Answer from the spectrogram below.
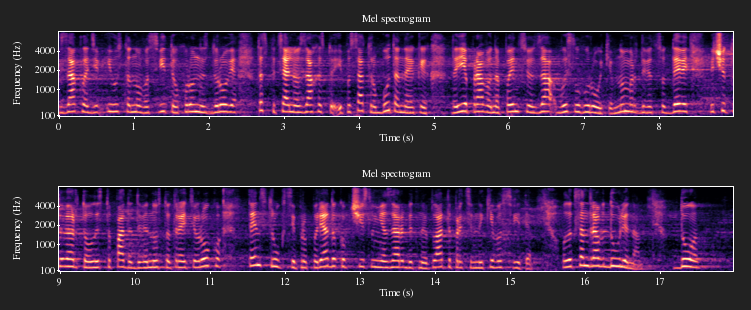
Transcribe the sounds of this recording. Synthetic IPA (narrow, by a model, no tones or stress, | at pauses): xzɑklˠɐdʲiwiʊst̪ɐnɔʋɔsʲʋʲit̪ɪɔxɔɾɔnːɪjzd̪ɔɾɔʋjɐ | t̪ɐspet͡sʲiɑlʲnɔɦɔzɑxɪst̪ʊʔipɔsɑt̪rɔbɔt̪ɐnɐjɐkɪx | d̪ɐjɛpɾɑʋɔnɐpɛnʲsʲijʊzɐʋɪslˠʊɦʊɾɔkʲiwnɔmerd̪eʋʲjɐt̪sɔt̪̚d̪ɛʋʲjɐtʲʋʲit͡ʃet̪ʋɛrt̪ɔɦɔlˠɪst̪ɔpɑd̪ɐd̪eʋʲjɐnɔst̪ɔt̪ɾɛtʲɔɦɔɾɔkʊ | t̪ɐinst̪ɾukt͡sʲijipɾɔpɔɾʲad̪ɔkɔbt͡ʃislˠenʲːɐzɑɾɔbʲit̪nɔjiplˠɑt̪ɪpɾɐt͡sʲiwnɪkʲiwɔsʲʋʲit̪ɪ | ɔlˠeksɑnd̪ɾɐɐwd̪ulʲɪnɐ | d̪ɔ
